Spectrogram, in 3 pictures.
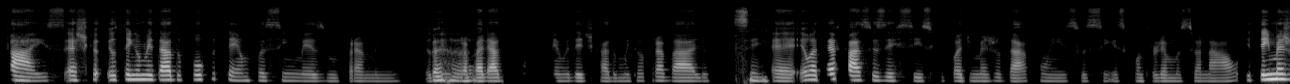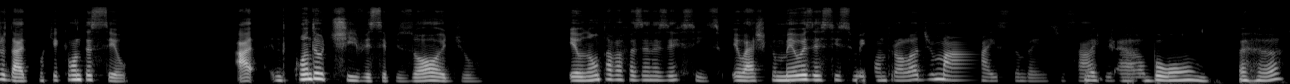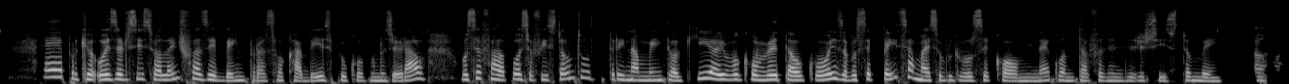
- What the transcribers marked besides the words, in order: static; distorted speech; tapping; other background noise
- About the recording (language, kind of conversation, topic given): Portuguese, advice, Como posso lidar com a vontade de comer por emoção quando estou estressado ou triste e me sinto fora de controle?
